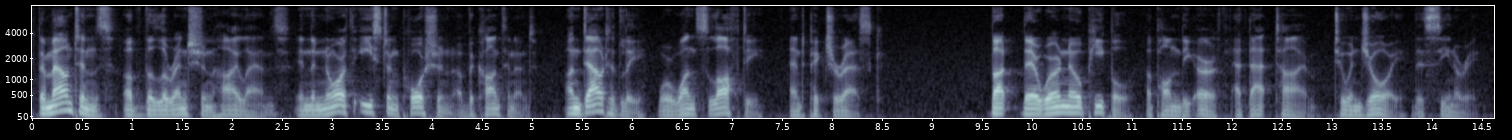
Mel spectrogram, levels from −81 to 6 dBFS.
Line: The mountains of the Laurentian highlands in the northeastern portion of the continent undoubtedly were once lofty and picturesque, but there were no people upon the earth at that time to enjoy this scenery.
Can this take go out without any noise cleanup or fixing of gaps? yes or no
yes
